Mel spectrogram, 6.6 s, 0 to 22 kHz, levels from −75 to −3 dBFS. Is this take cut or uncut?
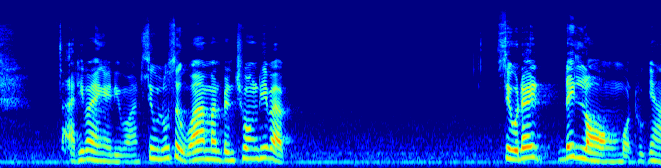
uncut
